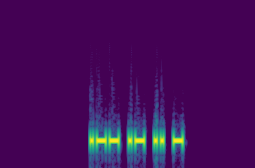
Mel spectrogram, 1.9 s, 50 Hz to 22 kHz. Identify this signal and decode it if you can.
Morse code, heard as a keyed tone, about 53 wpm, 700 Hz. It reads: WAIT
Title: Sentences from Top 500 Words - New Word Drill - 50wpm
